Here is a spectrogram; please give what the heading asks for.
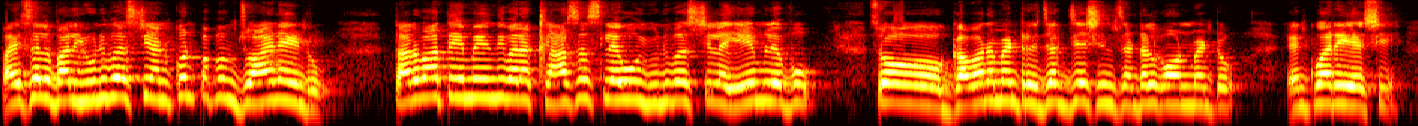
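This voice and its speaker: A woman news presenter with a distinctly high voice and a Telangana accent. She reads headlines and comments on them in a conversational, opinionated way, dropping in English words as she goes. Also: steady tone, fast talker.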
